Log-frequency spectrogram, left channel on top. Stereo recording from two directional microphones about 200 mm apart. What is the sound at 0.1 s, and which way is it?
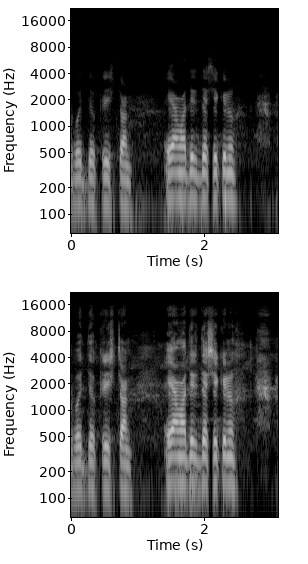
A man's voice, 5° right (ahead or behind).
